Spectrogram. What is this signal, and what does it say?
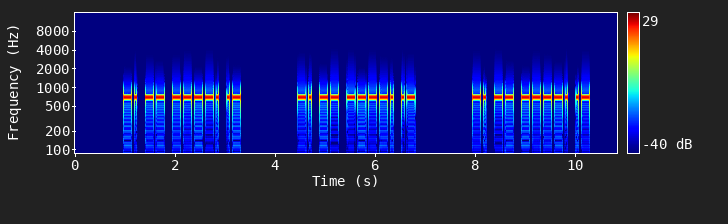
Morse code, heard as a keyed tone, about 22 wpm, 700 Hz. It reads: NM9A NM9A NM9A
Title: USA Call Signs - 4 Characters - Repeated 3x - 22wpm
